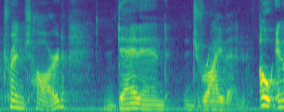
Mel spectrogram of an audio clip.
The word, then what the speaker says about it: Trenchard: is Brian trenchard-smith scuzz I've mispronounced it before it's trench hard dead end driving oh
